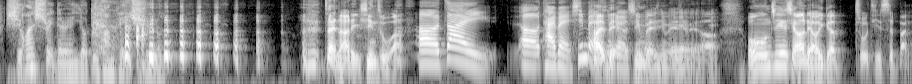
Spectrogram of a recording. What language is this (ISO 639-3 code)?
zho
